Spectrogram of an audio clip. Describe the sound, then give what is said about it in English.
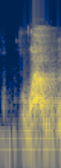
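A single loud bark from a dog outdoors in Houston, rising sharply and tailing off over a moment with no talking over it. “that's my dog, y'all, because I'm outside.”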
